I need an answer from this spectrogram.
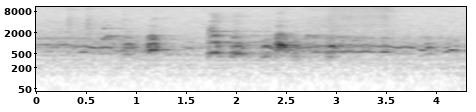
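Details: Street dogs at night giving muffled overlapping barks and drawn-out whining tones, with several louder yelps clustered in the middle of the clip.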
